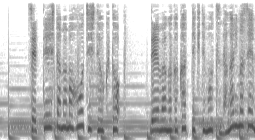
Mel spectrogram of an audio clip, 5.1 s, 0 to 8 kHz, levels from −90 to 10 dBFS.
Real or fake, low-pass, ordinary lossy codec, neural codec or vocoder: real; 7.2 kHz; none; none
